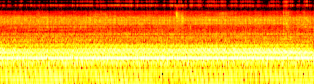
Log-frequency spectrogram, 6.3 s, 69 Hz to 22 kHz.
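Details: Whirlpool/Maytag WTW5105HC2 washer in factory diagnostic mode with the lid locked: the drain pump is activated and gives an even, steady mid-pitched electric hum, which is normal operation.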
